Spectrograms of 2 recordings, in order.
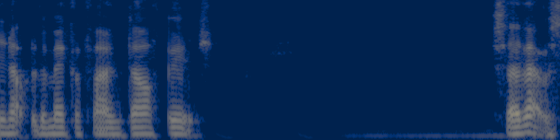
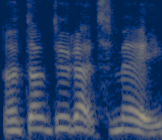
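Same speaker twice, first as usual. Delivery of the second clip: mock embarrassed plea; 8 semitones higher, 4 dB louder than usual. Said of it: "you know, going".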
